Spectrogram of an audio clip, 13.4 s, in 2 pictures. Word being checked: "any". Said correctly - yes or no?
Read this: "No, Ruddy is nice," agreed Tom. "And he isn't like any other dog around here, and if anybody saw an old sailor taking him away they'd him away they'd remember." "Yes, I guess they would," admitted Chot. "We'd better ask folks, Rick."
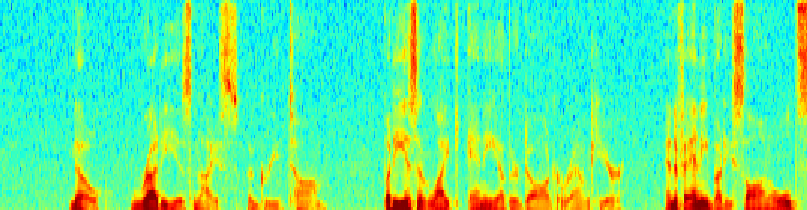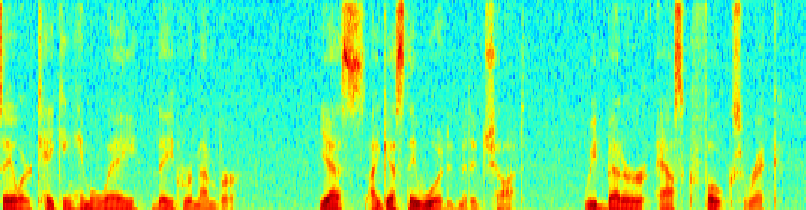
yes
